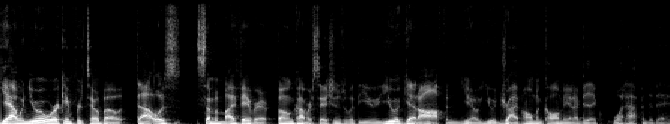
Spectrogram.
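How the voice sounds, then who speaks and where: Here a man talks at a fairly quick pace with hardly any pauses, at medium pitch with ordinary pitch variation. His loudness swings widely, and the recording is very clean with a silent background. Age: young. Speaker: podcast co-host. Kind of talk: casual chat.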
